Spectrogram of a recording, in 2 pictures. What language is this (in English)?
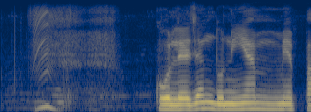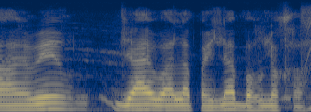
Bhojpuri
